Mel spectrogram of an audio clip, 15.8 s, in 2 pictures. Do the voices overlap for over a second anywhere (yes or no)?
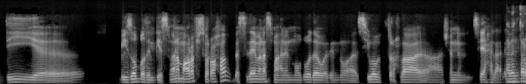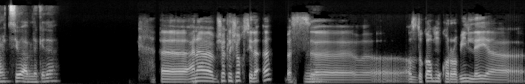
no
